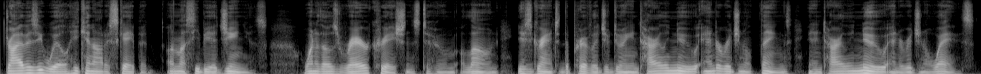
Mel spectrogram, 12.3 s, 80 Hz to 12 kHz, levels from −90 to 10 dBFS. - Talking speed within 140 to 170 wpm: No, average, 180 wpm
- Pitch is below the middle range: Yes, low, 100 Hz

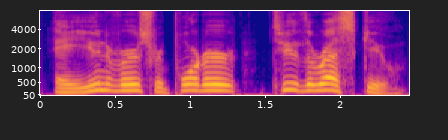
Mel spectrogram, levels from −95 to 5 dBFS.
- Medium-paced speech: Yes, average, 145 wpm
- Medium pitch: Yes, medium, 175 Hz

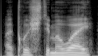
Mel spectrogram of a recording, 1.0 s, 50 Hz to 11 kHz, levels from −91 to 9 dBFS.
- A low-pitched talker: Yes, low, 125 Hz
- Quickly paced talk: Yes, fast, 245 wpm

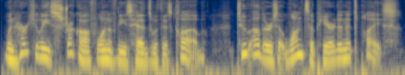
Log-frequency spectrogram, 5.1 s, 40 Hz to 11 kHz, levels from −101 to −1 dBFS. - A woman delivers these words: No, male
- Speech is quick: Yes, fast, 225 wpm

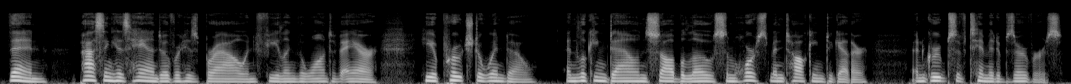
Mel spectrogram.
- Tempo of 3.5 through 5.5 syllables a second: Yes, 5.1 syllables/s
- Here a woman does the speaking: Yes, female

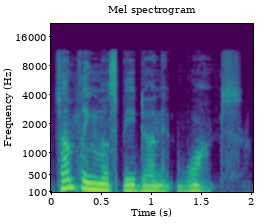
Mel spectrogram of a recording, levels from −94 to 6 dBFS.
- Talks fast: No, average, 175 wpm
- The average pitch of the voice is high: No, low, 135 Hz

